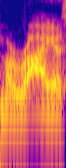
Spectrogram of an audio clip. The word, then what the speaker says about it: Maria Stewart: right way described her woman named Mariah Stewart and it's Mariah wood spelled like Maria Stewart and in the early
